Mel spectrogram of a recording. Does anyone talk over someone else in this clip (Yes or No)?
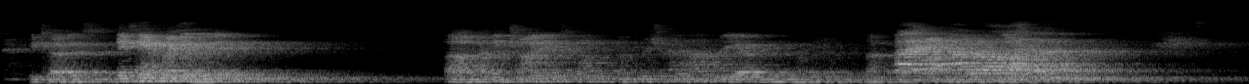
Yes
